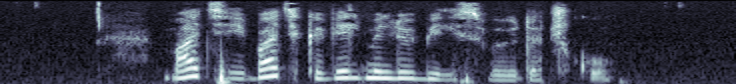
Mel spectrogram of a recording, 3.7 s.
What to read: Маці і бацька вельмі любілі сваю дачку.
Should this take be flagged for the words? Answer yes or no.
no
